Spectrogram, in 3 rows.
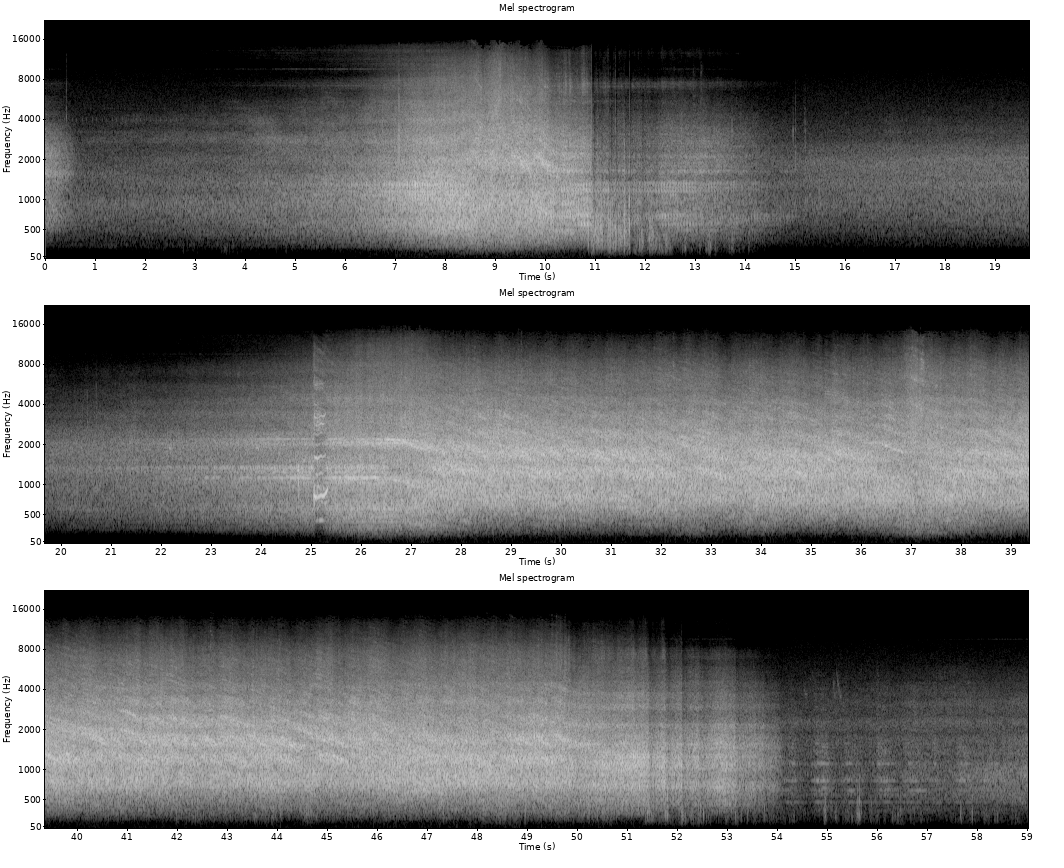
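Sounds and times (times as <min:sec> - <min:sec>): electric locomotive whine: 0:00.0 - 0:15.8, 0:16.7 - 0:59.0
train wheels rumbling and clattering: 0:06.2 - 0:14.2, 0:22.6 - 0:59.0.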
